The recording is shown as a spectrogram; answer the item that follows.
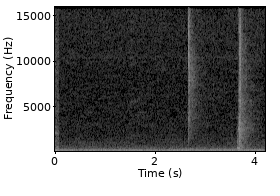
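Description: Near silence with a faint steady hum, broken by two faint clicks about a second apart late on: fingernails picking at the protective backing of the dash cam mount's adhesive tape to peel it off.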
